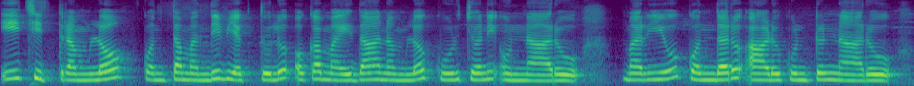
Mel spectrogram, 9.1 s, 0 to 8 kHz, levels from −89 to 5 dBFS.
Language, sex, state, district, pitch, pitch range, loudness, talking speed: Telugu, female, Telangana, Hyderabad, 230 Hz, 220-255 Hz, -15 LUFS, 70 wpm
